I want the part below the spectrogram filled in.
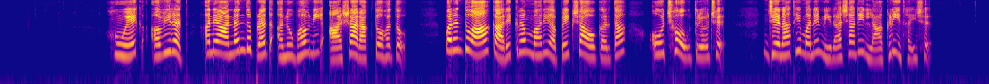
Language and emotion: Gujarati, sad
